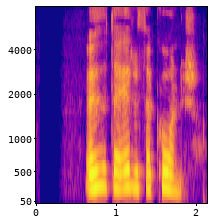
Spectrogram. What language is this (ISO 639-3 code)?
isl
